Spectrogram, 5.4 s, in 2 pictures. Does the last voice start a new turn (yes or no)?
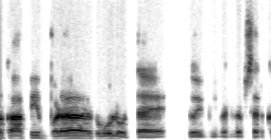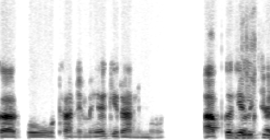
yes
